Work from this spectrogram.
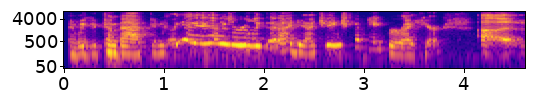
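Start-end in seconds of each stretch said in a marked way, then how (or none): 1.1-3.8 high, quick retold concession; imitating a chirpy change of heart, rattled off high; acted eager agreement. Acted reply on coming back.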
